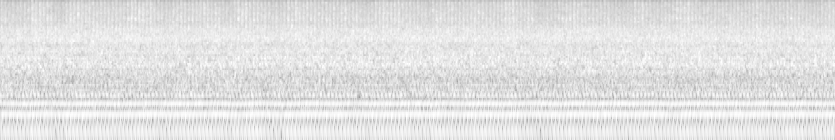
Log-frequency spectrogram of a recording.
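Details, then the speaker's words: Yard Machines mower single-cylinder, fuel drained, carb cleaned and jet drilled out: steady speed with slight uneven lope, still a touch rough; thought to remain slightly lean but left that way. "not bad still a little bit of unevenness but like I said it's so easy to overd drill those"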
